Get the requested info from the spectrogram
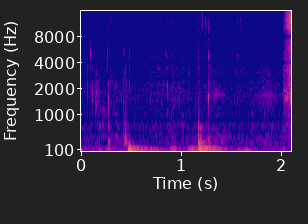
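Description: Two dull, low thumps on a lectern, about half a second apart from the start and again just after a second in, picked up close by the lectern microphone, with a few faint clicks of handling between them.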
